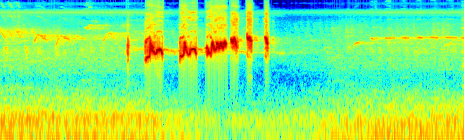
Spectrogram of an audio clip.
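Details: Orange-headed thrush, Bali, song played to train caged birds: one quick burst of rapid chirped notes in the middle second, loud and high, then low rumbling background.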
